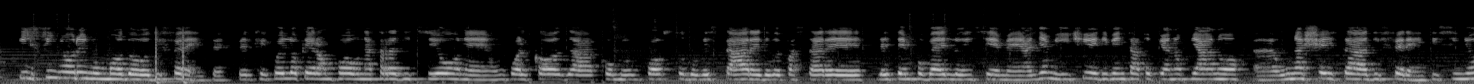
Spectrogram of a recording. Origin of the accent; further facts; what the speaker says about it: Garzigliana, Piedmont, Italy; Sono nata appunto a Garzigliana e sono figlia unica.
